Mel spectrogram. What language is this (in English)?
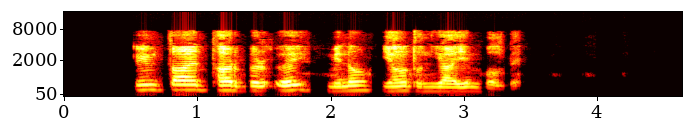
Uyghur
